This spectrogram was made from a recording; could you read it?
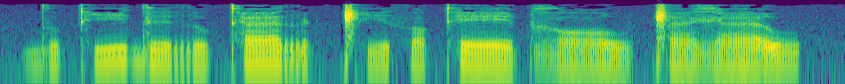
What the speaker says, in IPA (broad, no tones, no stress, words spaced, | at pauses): d̪ukʰi dɨːrukʰær əʈǁʰiθɔkʰeːp ɣɔːw ǁæɣæw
